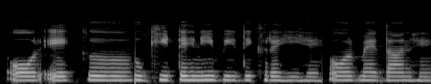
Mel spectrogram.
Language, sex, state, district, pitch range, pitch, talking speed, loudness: Hindi, female, Uttar Pradesh, Etah, 185-195 Hz, 195 Hz, 280 wpm, -27 LUFS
